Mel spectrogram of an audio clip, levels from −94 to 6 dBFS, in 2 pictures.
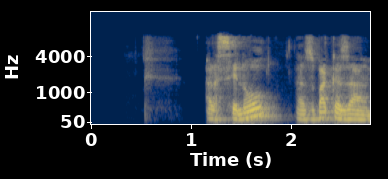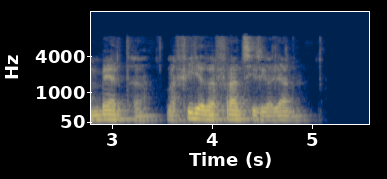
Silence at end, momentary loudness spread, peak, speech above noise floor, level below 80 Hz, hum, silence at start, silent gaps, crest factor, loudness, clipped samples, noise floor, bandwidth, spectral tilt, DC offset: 0.65 s; 16 LU; -2 dBFS; 29 dB; -54 dBFS; none; 0.55 s; 0.99-1.07 s; 18 dB; -19 LUFS; under 0.1%; -48 dBFS; 8.4 kHz; -4.5 dB/octave; under 0.1%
